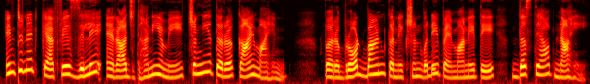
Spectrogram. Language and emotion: Sindhi, neutral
